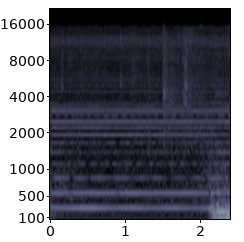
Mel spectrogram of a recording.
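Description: Pipe organ holding a soft sustained note, the lower bass notes released so that a single steady tone rings on.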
